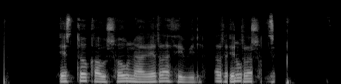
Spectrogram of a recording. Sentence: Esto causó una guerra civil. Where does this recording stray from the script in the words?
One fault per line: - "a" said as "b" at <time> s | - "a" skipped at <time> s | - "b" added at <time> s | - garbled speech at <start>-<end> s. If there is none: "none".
- garbled speech at 2.1-2.8 s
